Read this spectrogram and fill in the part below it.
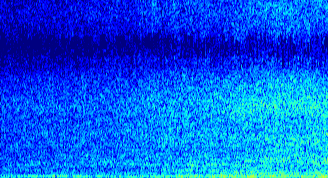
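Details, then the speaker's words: Heat pump furnace blower whose fan never shut off (fuses had blown), after re-wiring, thermostat fan switched to On: relay snap, then steady even low hum building and holding, no rubbing, squeal or knock; normal blower running. "i'm gonna turn the fan to the on position"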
